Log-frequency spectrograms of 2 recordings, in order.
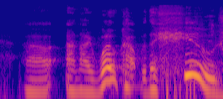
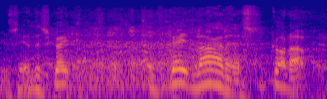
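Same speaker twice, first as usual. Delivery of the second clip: normal talking voice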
